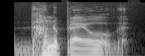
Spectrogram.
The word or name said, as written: धन-प्रयोग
